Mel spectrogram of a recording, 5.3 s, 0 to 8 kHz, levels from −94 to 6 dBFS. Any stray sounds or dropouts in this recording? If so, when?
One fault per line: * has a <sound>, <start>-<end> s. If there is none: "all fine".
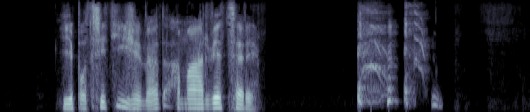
* has a cough, 3.6-4.4 s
